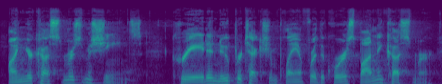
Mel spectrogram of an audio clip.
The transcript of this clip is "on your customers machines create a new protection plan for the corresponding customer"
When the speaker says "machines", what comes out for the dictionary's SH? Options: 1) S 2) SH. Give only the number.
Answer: 2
